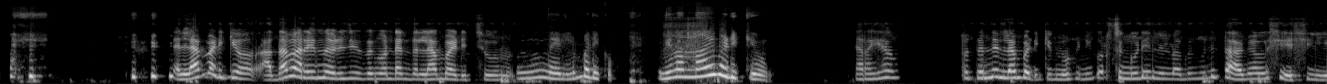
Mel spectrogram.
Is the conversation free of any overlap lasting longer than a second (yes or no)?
yes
